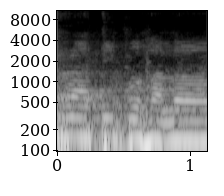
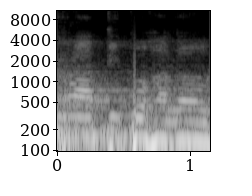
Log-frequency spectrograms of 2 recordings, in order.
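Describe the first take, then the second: No difference in how they are said.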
